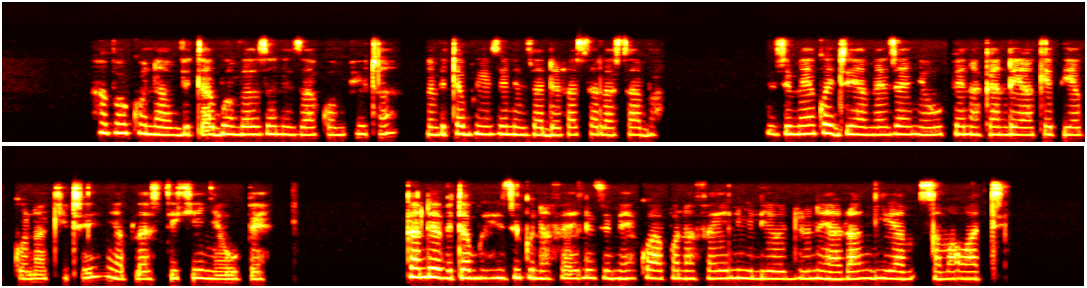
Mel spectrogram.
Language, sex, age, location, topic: Swahili, male, 18-24, Nakuru, education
